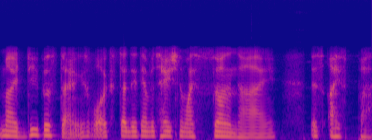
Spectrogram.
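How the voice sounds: The pitch moves in an ordinary way in this natural reading voice.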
